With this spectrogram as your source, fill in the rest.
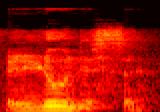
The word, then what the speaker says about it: Lughnasadh: dire comme ça, mais on le prononce à la française, Lughnasadh. Ça c'est du gaélique. Alors la graphie que vous connaissez ou qu'on voit le plus souvent, c'est une très ancienne graphie. En fait c'est l'une des premières je crois qu'on a pu retrouver dans la littérature irlandaise. Donc c'est du gaélique irlandais et ça se prononce en fait Lunes.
